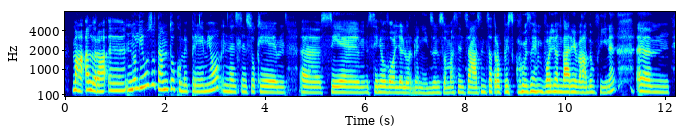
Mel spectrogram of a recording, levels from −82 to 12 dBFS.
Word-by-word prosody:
Ma 265 -4 +6
allora, 225 -6 +5
ehm, 250 +2 -1
non 310 +3 +5
li 345 - +4
uso 445 +3 -1
tanto 295 +1 +1
come 230 -6 -3
premio 230 +9 -1
nel 210 -2 -2
senso 210 0 -7
che, 195 -2 0 0.3
mhmm, - - -11
ehm, 185 -2 0
se, 190 +1 0
mhmm, 185 +1 -7
se 190 +2 -5
ne 195 0 0
ho 195 - +3
voglia 185 -1 0
lo 180 0 -1
organizzo, 175 0 -7
insomma, 180 0 -5
senza 185 -1 -1
senza 205 +2 -3
troppe 200 0 0
scuse: 210 +2 -1
voglio 210 +1 +2
andare? 205 -1 +5
Vado, 190 +1 -1
fine. 195 +7 -6 0.4
Ehm, 200 -3 0
200 Hz, 155 wpm, -22 LUFS, 185-225 Hz, 0.4 s, Ma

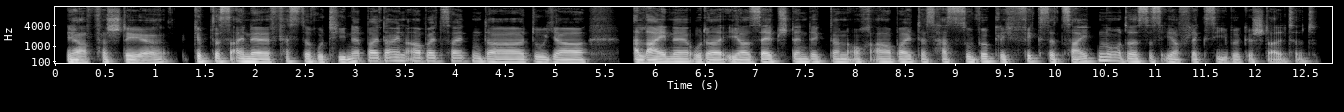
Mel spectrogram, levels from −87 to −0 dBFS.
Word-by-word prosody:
Ja, 90 -3 +5
verstehe. 95 0 0 0.2
Gibt 115 -1 +1
es 120 -1 +1
eine 110 -4 +5
feste 115 +3 -4
Routine 105 +2 0
bei 135 -1 +1
deinen 145 0 -2
Arbeitszeiten, 130 -2 -2
da 100 -2 +2
du 100 0 -1
ja 95 -1 +2 0.4
alleine 110 +4 +4
oder 100 -2 +3
eher 95 -2 +3
selbstständig 110 +3 0
dann 110 -1 0
auch 110 0 -4
arbeitest? 110 -1 -1
Hast 105 -1 -3
du 110 -1 -1
wirklich 115 -3 -1
fixe 120 -1 -4
Zeiten 120 +10 -1
oder 140 -6 -1
ist 115 +2 -1
das 110 0 -4
eher 105 -3 -1
flexibel 95 -2 -5
gestaltet? 115 +3 -7
110 Hz, 145 wpm, -23 LUFS, 100-115 Hz, 0.4 s, Ja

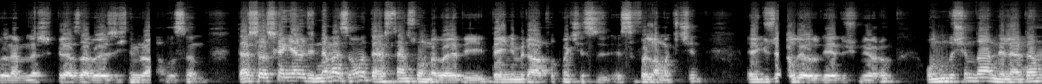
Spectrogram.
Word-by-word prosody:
dönemler. 100 +1 -2
Biraz 110 - +1
daha 110 - +1
böyle 100 0 +4
zihnim 105 +1 -4
rahatlasın. 105 -1 -2 0.4
Ders 140 +1 +3
çalışırken 165 +1 +3
genelde 165 -1 +2
dinlemezdim 150 +6 +2
ama 190 0 -2
dersten 130 +2 +2
sonra 125 -6 +1
böyle 105 0 +2
bir 105 +4 -4
beynimi 115 0 +1
rahatlamak 115 +2 -1
için, 130 - -5
sı 115 -6 -2
sıfırlamak 110 -6 0
için. 135 +6 -6 0.4
Eee, 120 - +1
güzel 115 +6 -1
oluyor 405 -1 +2
diye 415 -1 +1
düşünüyorum. 120 +8 -5 0.3
Onun 135 +4 +1
dışında 155 +2 +1
nelerden 130 +2 +2
120 Hz, 165 wpm, -9 LUFS, 105-145 Hz, 0.4 s, böyle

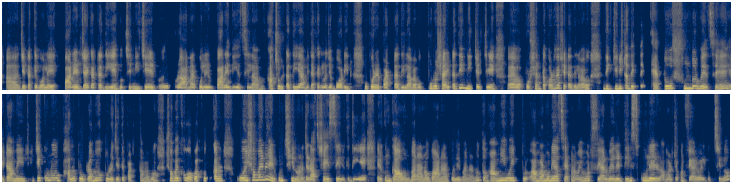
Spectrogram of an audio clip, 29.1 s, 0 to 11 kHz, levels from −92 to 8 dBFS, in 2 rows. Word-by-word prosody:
আ - - -1 0.2
যেটাকে 180 +2 -1
বলে 175 0 +1 0.3
পাড়ের 210 +2 +3
জায়গাটা 200 0 +1
দিয়ে 215 +1 +3
হচ্ছে 210 +1 -4
নিচের 210 +1 +2 0.2
ও - - -4 0.2
পুরা 205 -1 0
আনারকলির 195 +1 +1 0.2
পাড়ে 185 +3 +4
দিয়েছিলাম। 190 -2 -2 0.2
আঁচলটা 225 0 +1
দিয়ে 215 -1 +2
আমি 195 +1 -7
দেখা 190 +1 -5
গেল 200 - +1
যে 200 - +2
বডির 200 +1 +2 0.3
উপরের 215 -3 +3
পার্টটা 190 0 +1
দিলাম 175 -1 0
এবং 200 +1 -5
পুরো 265 0 +4
শাড়িটা 230 0 +3
দিয়ে 335 +1 +4
নিচের 225 -2 +2
যে 215 - +5 0.4
অ্যা 195 - +3 0.2
পোরশনটা 225 +1 -2
করা 225 +1 -1
হয় 315 -2 +1
সেটা 190 -6 0
দিলাম। 175 +1 -4
এবং 225 +1 0 0.3
দিক 240 -2 +2
জিনিসটা 255 +4 +3
দেখতে 245 +1 -2 0.3
এত 210 +4 -17 0.3
সুন্দর 260 +1 +4
হয়েছে 215 -3 +1 0.3
এটা 220 +2 +1
আমি 230 +1 +2 0.4
যেকোনো 275 +2 +1 0.3
ভালো 220 +2 0
প্রোগ্রামেও 230 +4 +2
পড়ে 215 -3 +2
যেতে 190 -1 -1
পারতাম। 170 0 -9
এবং 200 +3 -6 0.3
সবাই 260 0 +3
খুব 295 - -2
অবাক 225 +2 +1
হত। 255 0 +1
কারণ 240 -2 +4 0.4
ওই 275 0 +7
সময় 320 +1 +2
না - - +3
এরকম 250 +2 +2
ছিল 250 -2 +1
না 190 - -4
যে 200 - +2
রাজশাহী 215 +4 -1
সিল্ক 205 -4 +1
দিয়ে - - -1 0.5
এরকম 210 +1 -2
গাউন 180 +1 +3
বানানো 185 0 -2
বা 180 - -1
আনারকলি 175 0 -3
বানানো। 170 +7 -9
তো 295 - -2 0.2
আমি 240 +4 +3
ওই 265 - +5 0.4
আমার 230 +2 0
মনে 245 0 +4
আছে 240 0 -11
এখন 205 +4 -9
আমি 205 - -7 0.3
ফেয়ারওয়েল 215 +1 0
এর 215 - -9
দিন 220 +2 +1
স্কুলের 245 +1 +5 0.2
আমার 195 -1 -8
যখন 210 +2 -8
ফেয়ারওয়েল 190 0 -2
হচ্ছিল 205 +4 -8
215 Hz, 180 wpm, -21 LUFS, 195-235 Hz, 0.5 s, ওই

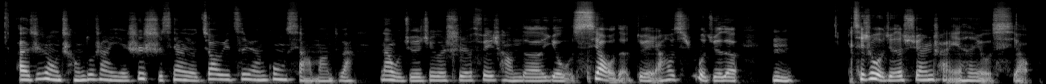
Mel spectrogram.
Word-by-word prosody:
呃， 215 -1 +5
这 245 - -3
种 230 -6 +4
程 200 -2 0
度 230 +2 +1
上 220 -3 0
也 180 -2 -1
是 260 +10 0
实 195 - -3
现 195 +4 -3
了 200 - +2
有 180 - -1
教 230 +7 0
育 220 - +1
资 230 +3 -3
源 205 -3 +1
共 230 +1 +1
享 215 - -5
嘛， 160 -2 -4
对 175 - -11
吧， 170 -1 -4 0.2
那 210 -1 +2
我 180 - 0
觉 170 +1 -3
得 170 - 0
这 180 +3 -3
个 185 -1 0
是 185 0 -3
非 195 +1 -1
常 185 -3 -3
地 165 -1 -1
有 170 -2 -1
效 240 -6 +5
的， - - -5
对， 175 -3 -2
然 - - -3
后 215 - -1
其 210 +3 -5
实 - - -16
我 - - +4
觉 175 0 -1
得 170 -2 +1 0.3
嗯， 180 -2 +1 0.6
其 240 - +5
实 270 - +6
我 240 -5 +9
觉 190 0 +1
得 195 - +3
宣 205 +1 +1
传 215 - -4
也 - - -1
很 180 0 +1
有 - - -2
效。 - - -4
195 Hz, 310 characters per minute, -24 LUFS, 175-215 Hz, 0.6 s, 我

